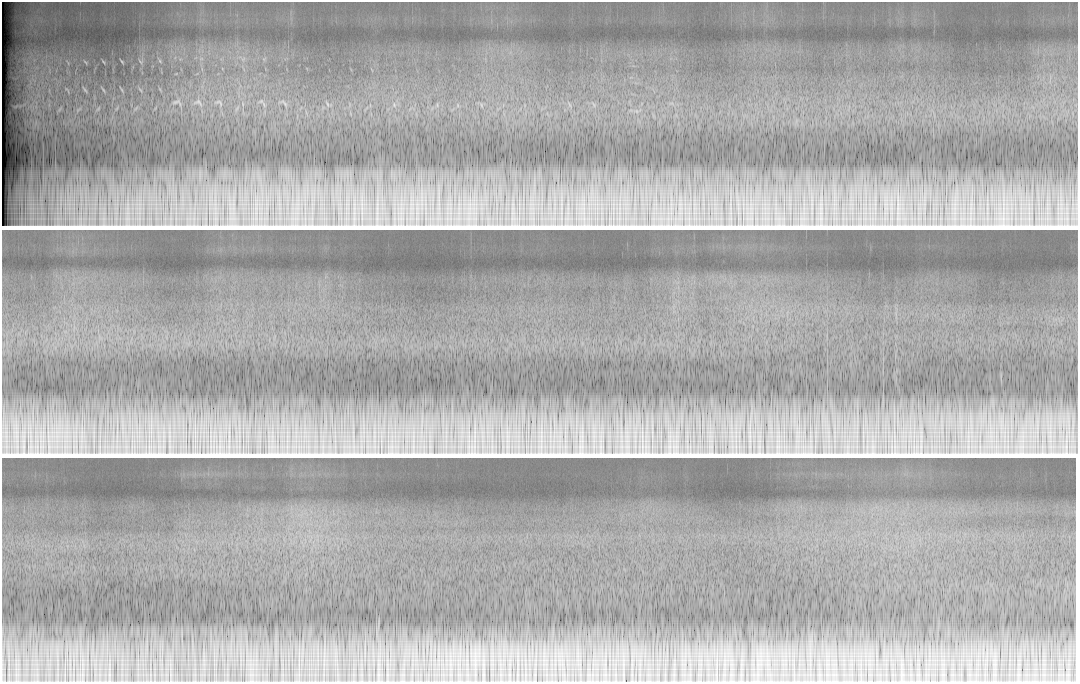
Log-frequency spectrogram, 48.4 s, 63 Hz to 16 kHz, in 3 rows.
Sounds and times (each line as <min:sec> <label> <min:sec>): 0:00.1 passing pilot boat 0:48.3
0:02.5 waves on stony shore 0:48.3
